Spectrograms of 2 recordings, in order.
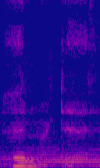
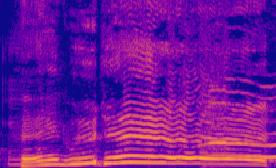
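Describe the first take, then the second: First: It is whispered quietly, as if to himself. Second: It is said aloud, not whispered.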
